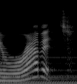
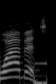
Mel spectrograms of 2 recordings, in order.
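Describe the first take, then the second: First: The word begins with an r sound. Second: The word begins with a w sound. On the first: The speaker calls it right. "say rabbit with a r" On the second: The speaker calls it wrong. "They're saying wabbit"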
